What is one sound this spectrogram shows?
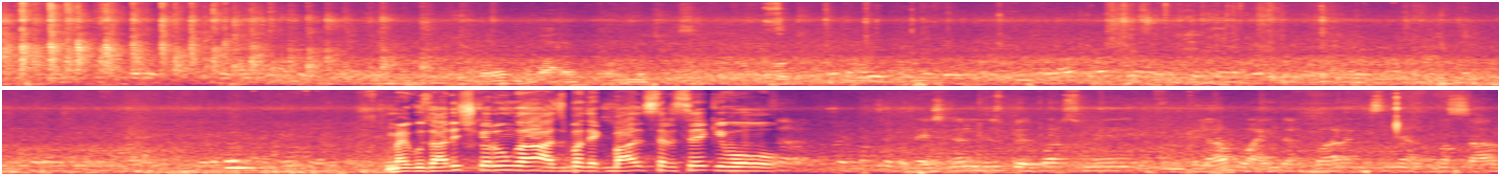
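A man speaks steadily through a microphone and loudspeaker in an echoing hall.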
